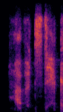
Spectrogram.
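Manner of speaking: hushed, very quiet whisper. Repeating a phrase back to another player: whispering. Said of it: "Why are we whispering?".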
